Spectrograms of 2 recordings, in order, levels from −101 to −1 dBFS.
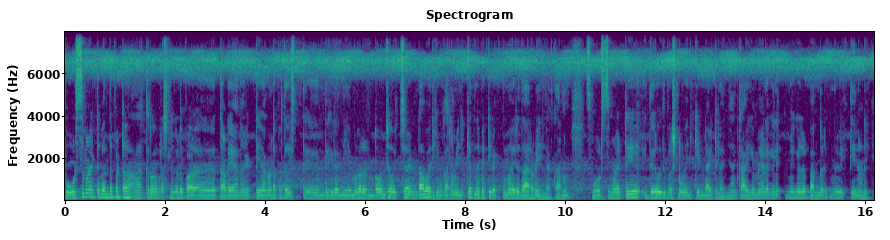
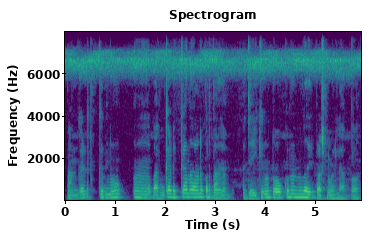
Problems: constant background noise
